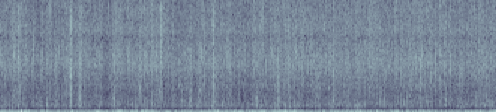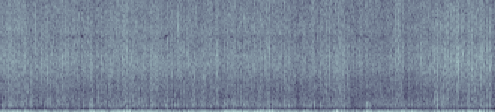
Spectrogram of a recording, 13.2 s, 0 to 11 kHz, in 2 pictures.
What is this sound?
rain loop made from stickytape tinfoil
Sounds like rain. Made from crumpling tin foil. Should loop seamlessly. Boosting some of the lower frequencies (around 80 - 100 Hz) should add some thunder for you.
